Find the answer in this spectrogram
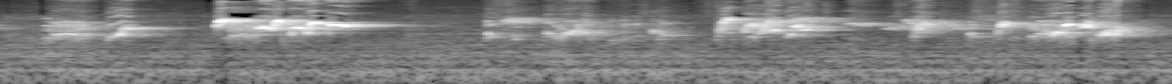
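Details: Red-whiskered bulbul from Nam Dong, Hue, Vietnam, a caged bird in song training. Rich, chattering warbles come in four phrases that rise and fall, the second one loudest, over a low humming background.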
